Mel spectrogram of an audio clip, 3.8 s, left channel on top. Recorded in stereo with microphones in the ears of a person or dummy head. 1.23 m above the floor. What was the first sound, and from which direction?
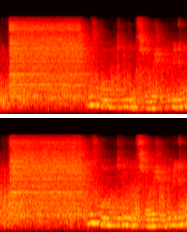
A hair dryer, 65° left (ahead or behind).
